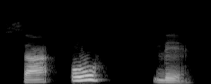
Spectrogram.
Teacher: Então, o U é a sílaba tônica.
